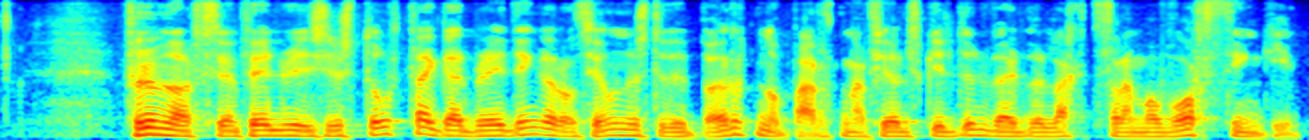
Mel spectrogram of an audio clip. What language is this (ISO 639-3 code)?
isl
